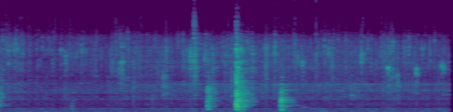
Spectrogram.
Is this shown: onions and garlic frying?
yes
